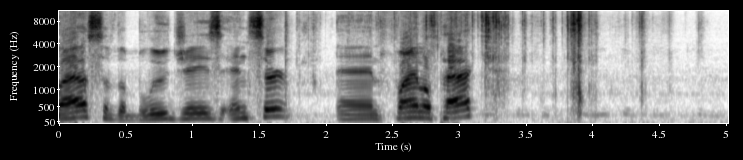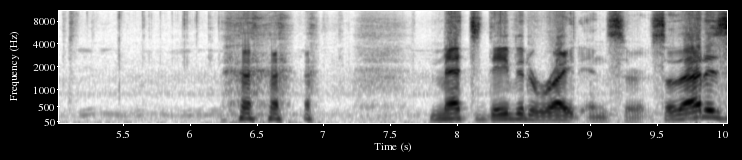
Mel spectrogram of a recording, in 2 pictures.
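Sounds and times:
wrapper tearing and crinkling: 1.8 - 4.5.

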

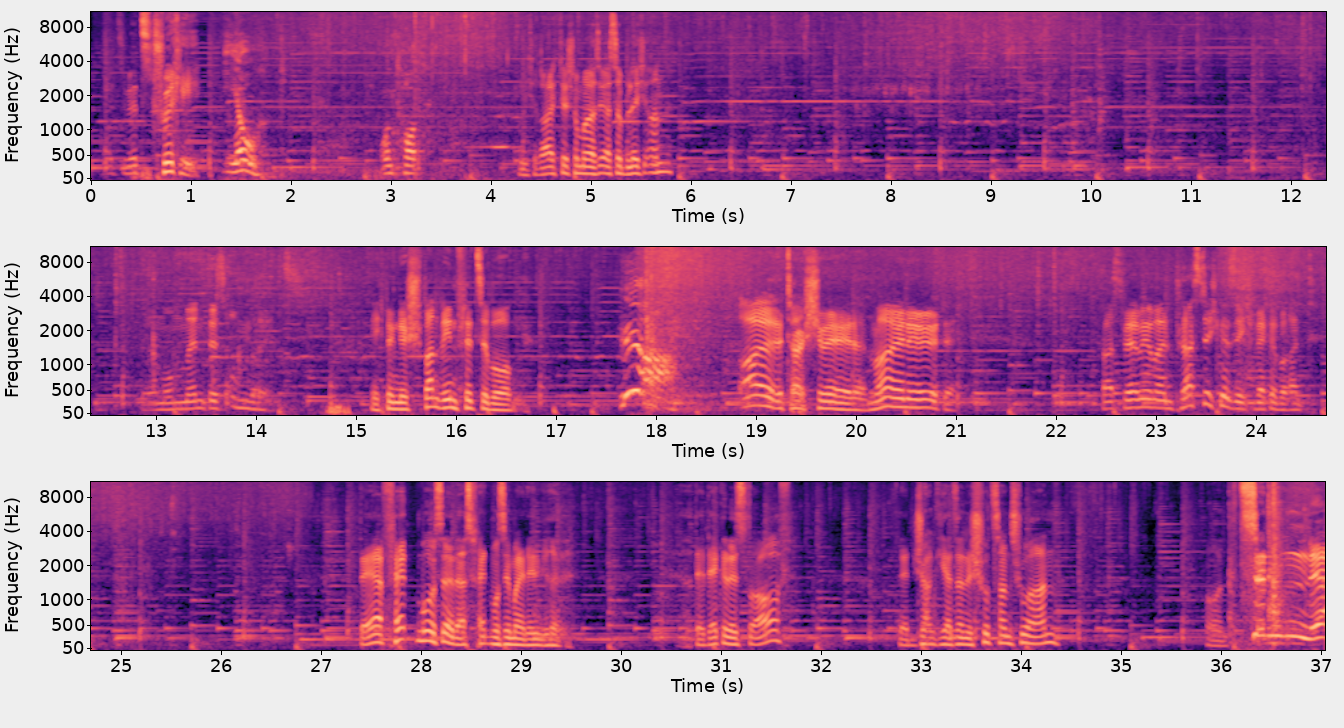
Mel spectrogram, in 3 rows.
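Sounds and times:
background music with steady beat: 0.0 - 37.0
burger patties sizzling: 0.6 - 27.8, 34.4 - 37.0.

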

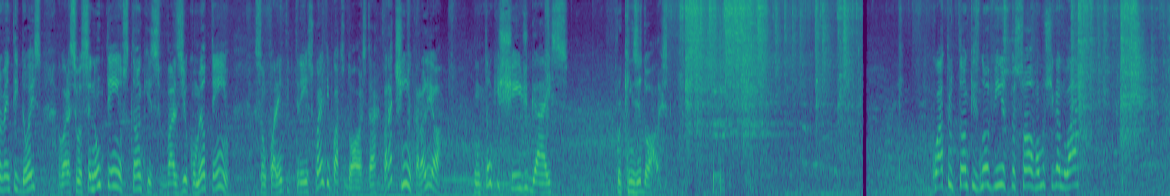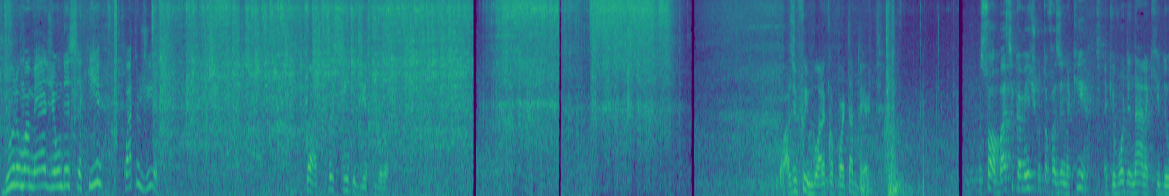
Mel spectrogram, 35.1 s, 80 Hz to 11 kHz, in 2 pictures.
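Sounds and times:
loaded cart rattling over concrete: 10.0 - 13.0, 14.2 - 27.9.

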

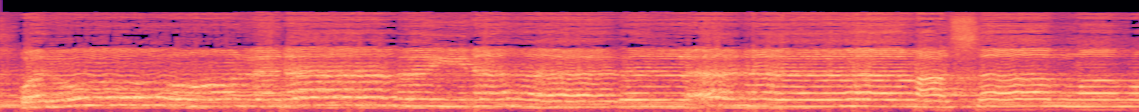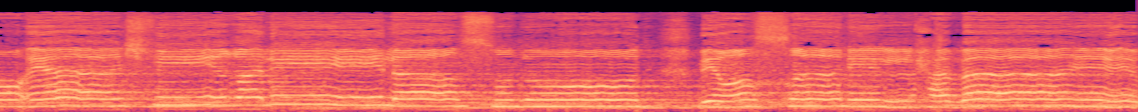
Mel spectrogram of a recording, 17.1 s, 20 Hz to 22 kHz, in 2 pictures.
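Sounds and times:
voices chanting melody: 0.0 - 12.9.

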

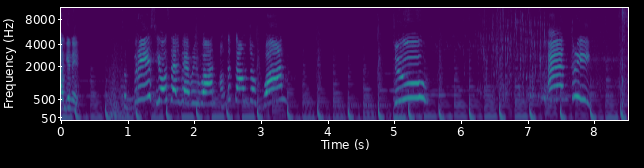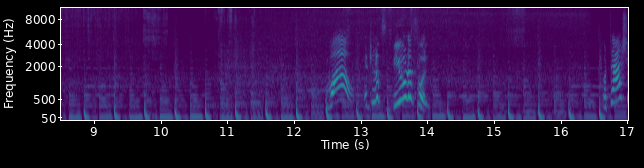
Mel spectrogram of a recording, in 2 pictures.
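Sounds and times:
background music with beat: 1.7 - 17.0
foam hissing out of flask: 6.0 - 7.4, 8.0 - 16.7.

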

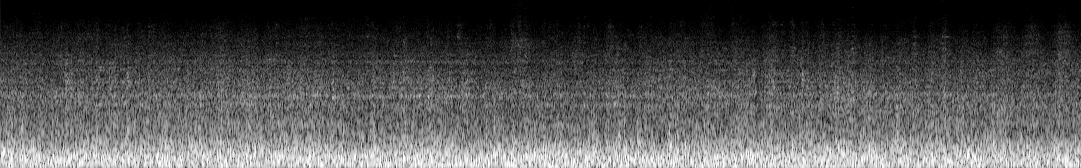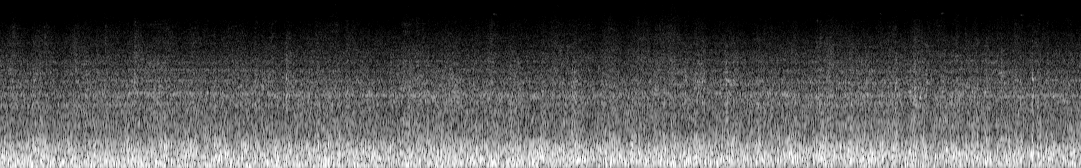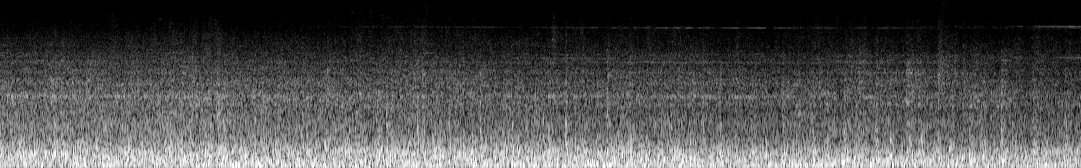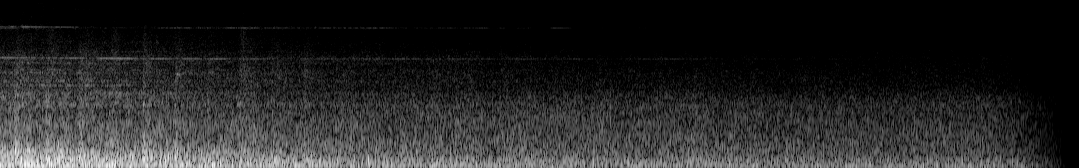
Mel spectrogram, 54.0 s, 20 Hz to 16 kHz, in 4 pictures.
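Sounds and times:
freight train rumbling past: 0.0 - 53.8
faint high whining tones: 39.8 - 53.6.

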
